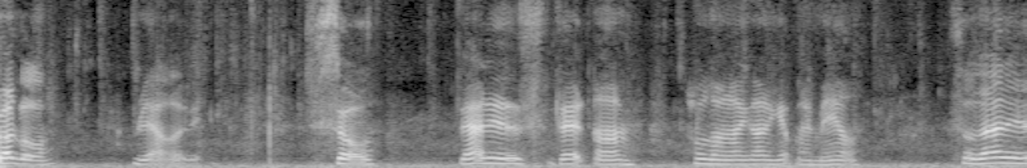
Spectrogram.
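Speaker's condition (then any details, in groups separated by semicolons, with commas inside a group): Traumatic brain injury; car accident, years ago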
